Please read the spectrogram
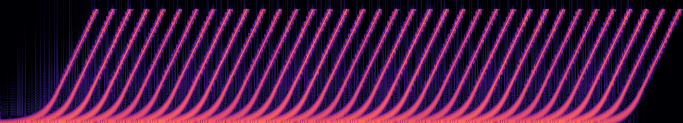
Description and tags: I have finally started building a saucer-shaped UFO. Unlike other designers, I've build the sound it should make first, using harmonics derived from the Mayan calender and the distances between the pyramids and the Angkor temples (well, I've still got to work out the mathematics, but I'm sure I'll find a way to make it all match). Anyway, listening to these sounds for too long will get you abducted by aliens in the near future. Or you'll wake up in the middle of the night, running circles in the corn or doing weird things to cattle. This is the sound of my UFO directing gravity waves upwards, so it's going DOWN.
alien, flying-saucer, eerie, abduction, aliens, mind-control, eery, conspiracy, ufo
